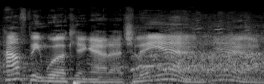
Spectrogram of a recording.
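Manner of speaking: loud, drawn-out, flirty boast; slow, self-satisfied showing off; smug preening.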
